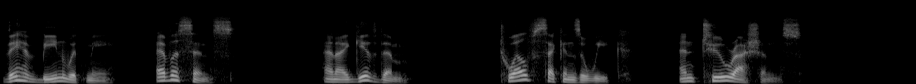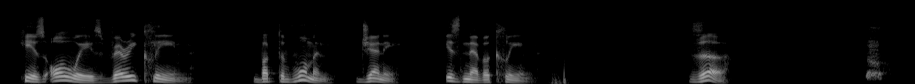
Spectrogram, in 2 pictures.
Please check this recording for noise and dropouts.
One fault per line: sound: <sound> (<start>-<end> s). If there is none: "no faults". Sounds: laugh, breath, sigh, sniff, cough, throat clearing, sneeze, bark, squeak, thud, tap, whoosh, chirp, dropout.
sound: bark (17.8-18.1 s)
